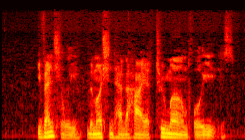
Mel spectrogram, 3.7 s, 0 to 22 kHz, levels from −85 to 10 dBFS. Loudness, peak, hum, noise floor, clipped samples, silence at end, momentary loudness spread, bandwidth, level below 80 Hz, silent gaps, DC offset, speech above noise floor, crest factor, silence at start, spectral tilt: -22 LUFS; -2 dBFS; none; -55 dBFS; under 0.1%; 0.2 s; 9 LU; 16.5 kHz; -44 dBFS; none; under 0.1%; 34 dB; 20 dB; 0.55 s; -5.5 dB/octave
